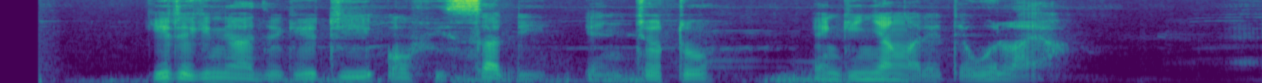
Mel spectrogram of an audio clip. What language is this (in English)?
Masai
